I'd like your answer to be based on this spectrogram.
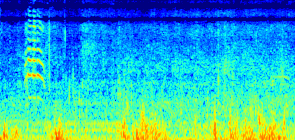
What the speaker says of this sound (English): Not happy about it because I don't like this wind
